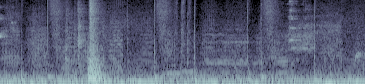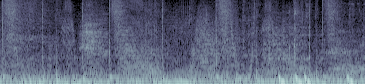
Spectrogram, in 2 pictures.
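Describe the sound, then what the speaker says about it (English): A cat steps across a computer keyboard, tapping out an uneven scatter of clicks and clacks, some in quick bunches and some spaced apart, fairly close and without speech. "Cat wants to play with the keyboard."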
